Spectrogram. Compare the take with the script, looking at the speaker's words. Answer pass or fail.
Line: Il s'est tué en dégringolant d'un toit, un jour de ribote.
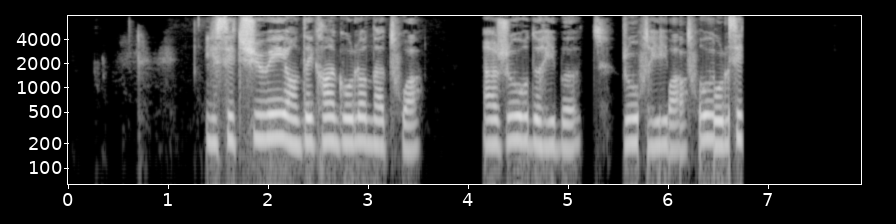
fail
